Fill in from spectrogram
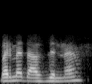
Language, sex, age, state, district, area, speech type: Punjabi, male, 18-30, Punjab, Hoshiarpur, rural, conversation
